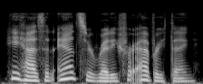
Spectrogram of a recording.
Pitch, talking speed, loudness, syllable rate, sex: 185 Hz, 205 wpm, -16 LUFS, 6.3 syllables/s, female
